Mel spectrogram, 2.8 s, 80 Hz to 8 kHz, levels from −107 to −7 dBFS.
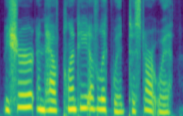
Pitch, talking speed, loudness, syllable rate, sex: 245 Hz, 220 wpm, -15 LUFS, 4.8 syllables/s, female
